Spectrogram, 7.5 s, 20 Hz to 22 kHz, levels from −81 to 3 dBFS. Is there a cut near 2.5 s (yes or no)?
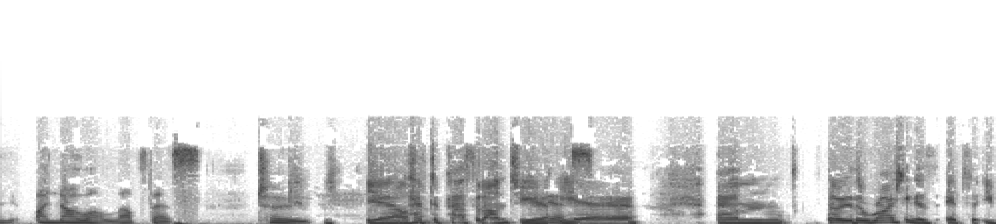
no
